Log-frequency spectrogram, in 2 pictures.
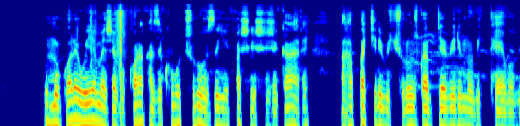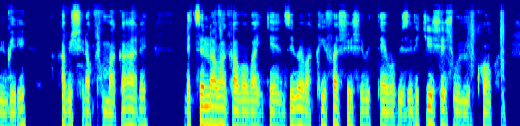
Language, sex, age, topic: Kinyarwanda, male, 25-35, government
